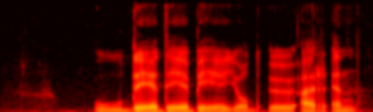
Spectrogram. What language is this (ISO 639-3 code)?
nor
